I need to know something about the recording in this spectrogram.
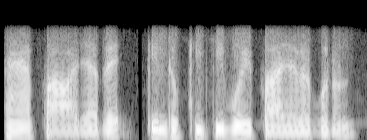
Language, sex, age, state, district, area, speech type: Bengali, male, 18-30, West Bengal, South 24 Parganas, rural, conversation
